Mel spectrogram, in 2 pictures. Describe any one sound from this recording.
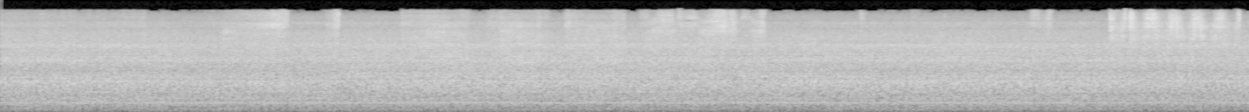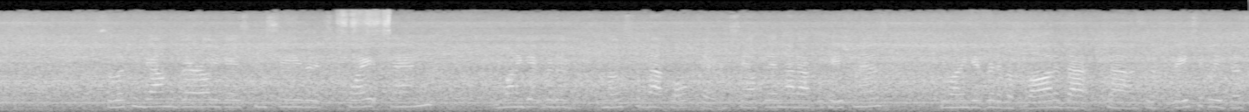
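An electric nail drill whirs steadily.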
